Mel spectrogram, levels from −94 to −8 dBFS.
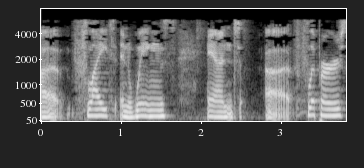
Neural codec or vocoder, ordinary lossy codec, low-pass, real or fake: vocoder, 44.1 kHz, 128 mel bands every 512 samples, BigVGAN v2; MP3, 24 kbps; 7.2 kHz; fake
